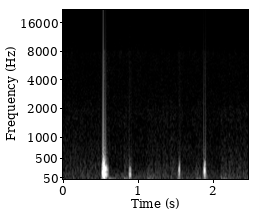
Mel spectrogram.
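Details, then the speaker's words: Normal healthy adult heart sounds in a lecture demonstration contrasted with aortic stenosis: two clean lub-dub beats at about 60 a minute, no murmur; first sound from AV valve closure, second louder sound from semilunar valve closure. "That's what a healthy, normal heart sounds like. So we're thinking the first sound is the AV valve, right? So blood hitting against those closed AV valves."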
